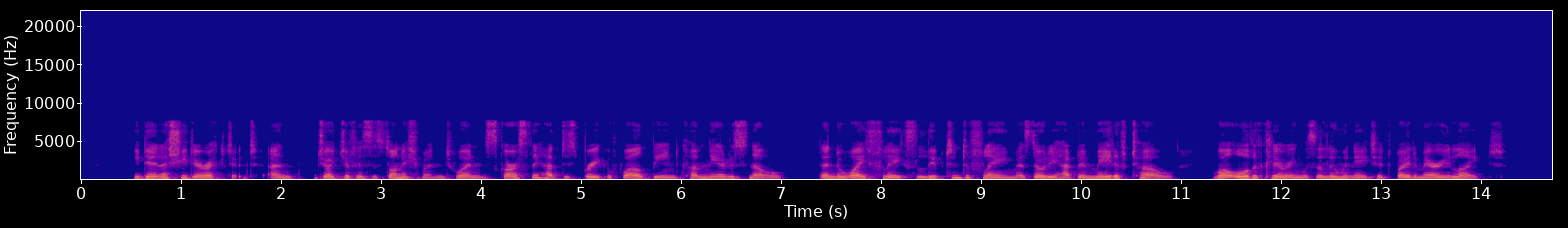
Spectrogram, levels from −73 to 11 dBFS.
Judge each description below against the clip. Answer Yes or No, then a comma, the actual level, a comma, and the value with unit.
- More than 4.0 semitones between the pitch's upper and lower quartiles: No, average, 3.6 semitones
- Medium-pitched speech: No, high, 195 Hz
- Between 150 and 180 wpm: No, average, 190 wpm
